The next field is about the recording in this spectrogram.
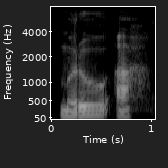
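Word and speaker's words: مروءة: it it says si muru'ah. See the red letter added to marwata is a hamza, and it's pronounced a. So muru'a, when you look up the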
